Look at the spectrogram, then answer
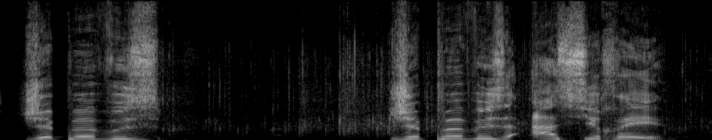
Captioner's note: applaudissements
